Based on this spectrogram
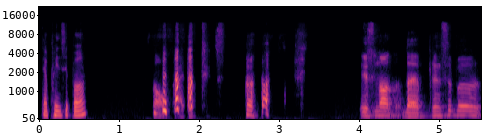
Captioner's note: laughters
